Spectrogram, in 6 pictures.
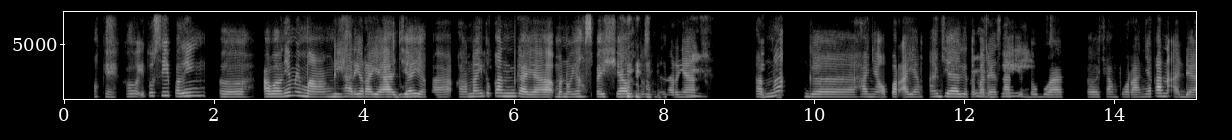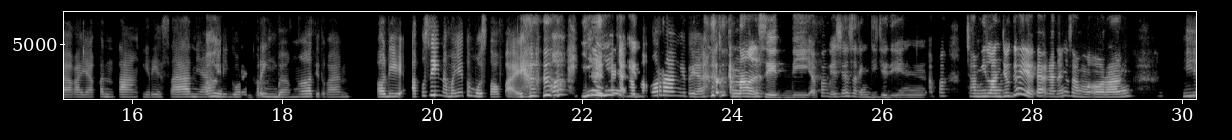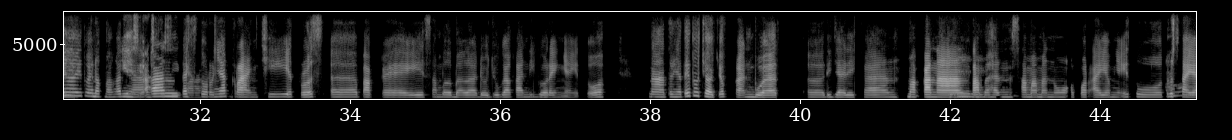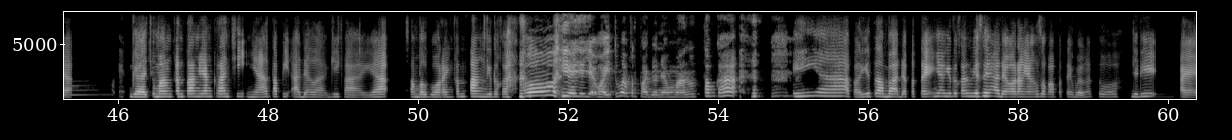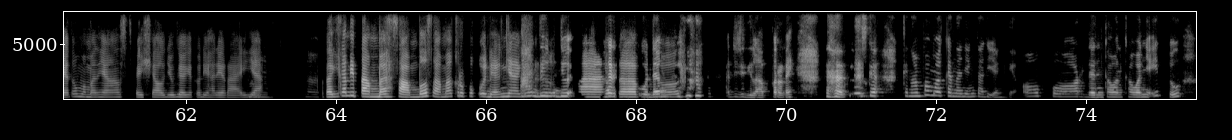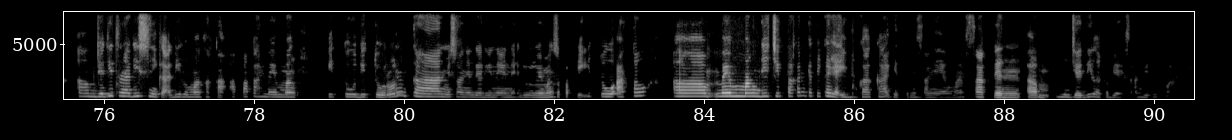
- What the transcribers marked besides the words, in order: laugh; other background noise; laughing while speaking: "ya"; chuckle; laughing while speaking: "ya"; chuckle; tapping; in English: "crunchy"; unintelligible speech; in English: "crunchy-nya"; laughing while speaking: "kan"; chuckle; chuckle
- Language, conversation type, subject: Indonesian, podcast, Apakah ada makanan yang selalu disajikan saat liburan keluarga?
